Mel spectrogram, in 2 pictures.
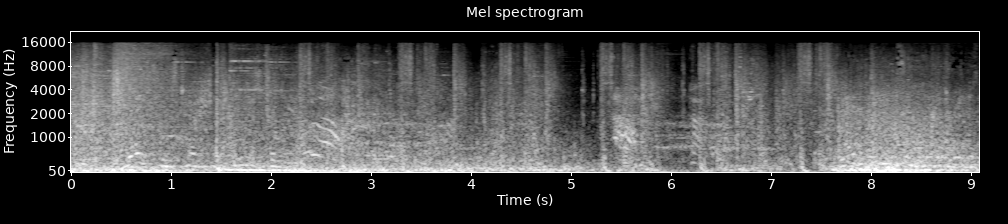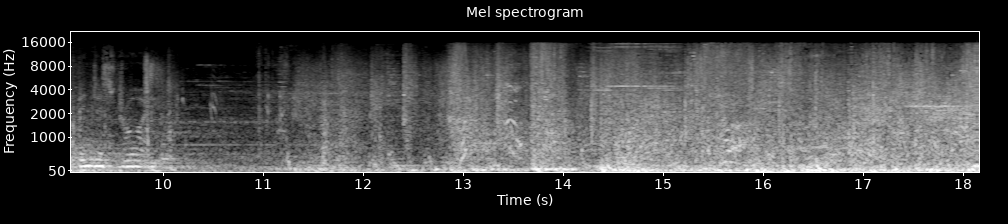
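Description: Game spells and attacks crackle and boom in a busy fight.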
